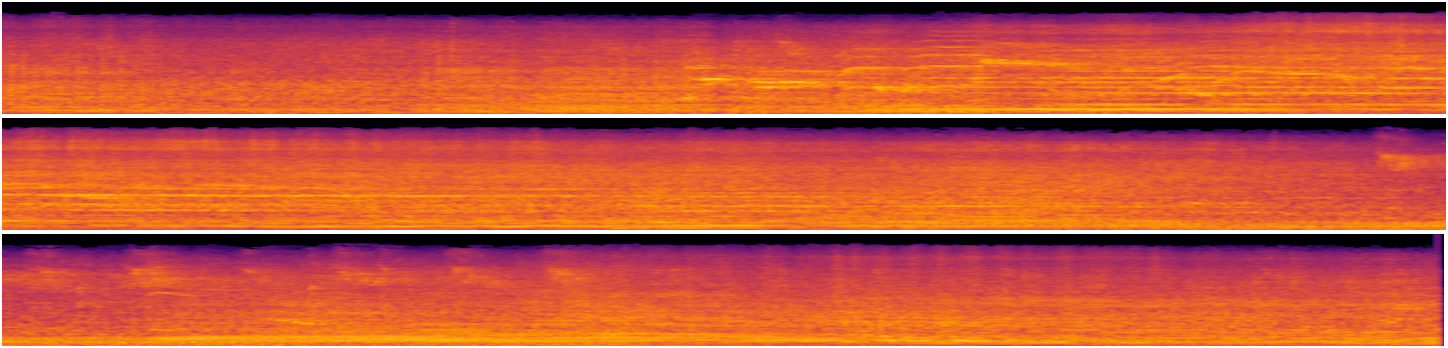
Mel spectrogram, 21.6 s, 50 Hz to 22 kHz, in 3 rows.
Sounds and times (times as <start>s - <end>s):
Race car, auto racing: 0.0s - 21.6s.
